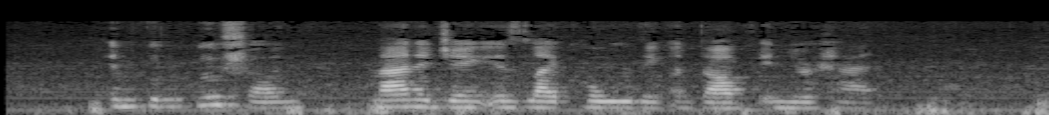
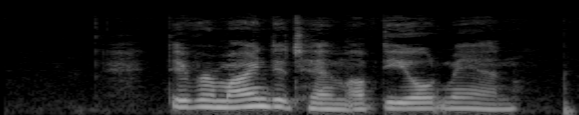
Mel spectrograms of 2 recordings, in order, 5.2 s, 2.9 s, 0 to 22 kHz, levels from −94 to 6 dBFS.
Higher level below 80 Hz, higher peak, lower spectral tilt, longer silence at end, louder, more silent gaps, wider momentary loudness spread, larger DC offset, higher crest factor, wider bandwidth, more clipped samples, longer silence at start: first, -44 dBFS vs -70 dBFS; first, -6 dBFS vs -20 dBFS; second, -4.5 dB/octave vs -7 dB/octave; about the same, 0 s vs 0 s; first, -26 LUFS vs -36 LUFS; neither; first, 16 LU vs 11 LU; neither; about the same, 22 dB vs 18 dB; second, 11.5 kHz vs 13.5 kHz; neither; second, 0.05 s vs 0.85 s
